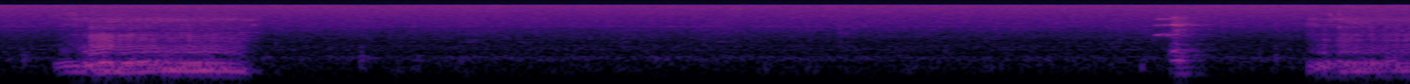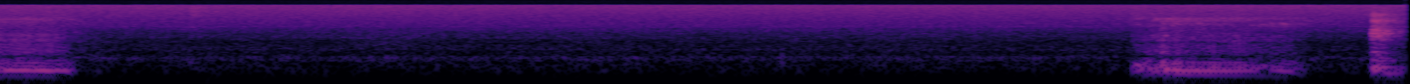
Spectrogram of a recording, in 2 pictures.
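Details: Sleeping pet dog snoring: slow, rough rumbling snores about one every six seconds, with quiet pauses between, in a quiet room.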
